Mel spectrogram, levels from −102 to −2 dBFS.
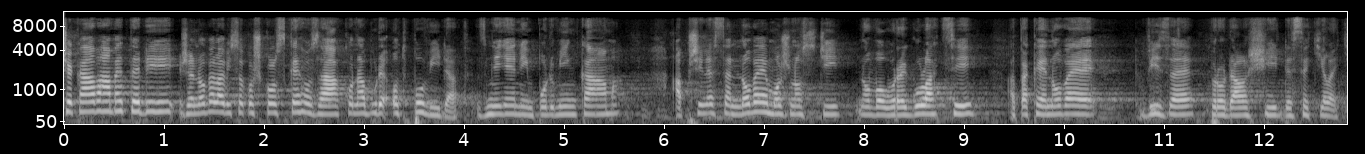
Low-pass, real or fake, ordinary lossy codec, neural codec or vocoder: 9.9 kHz; fake; AAC, 64 kbps; vocoder, 22.05 kHz, 80 mel bands, Vocos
